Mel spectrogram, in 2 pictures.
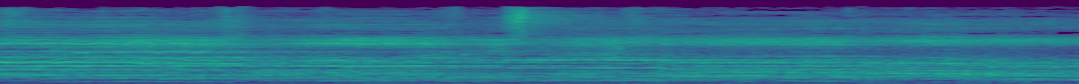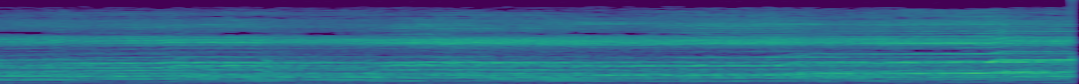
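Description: Choral music: voices singing slow, held chords that move from one to the next about every second.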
